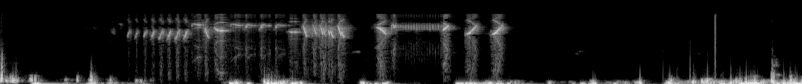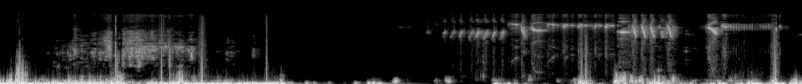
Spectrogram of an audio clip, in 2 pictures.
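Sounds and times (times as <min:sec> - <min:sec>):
wind buffeting microphone: 0:00.0 - 0:01.6, 0:02.2 - 0:16.0
songbird trilling: 0:01.1 - 0:05.1, 0:12.3 - 0:15.7.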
